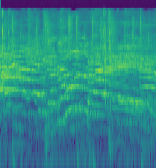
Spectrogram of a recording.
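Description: Several children calling out loudly together, an excited chorus of young voices overlapping one another.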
